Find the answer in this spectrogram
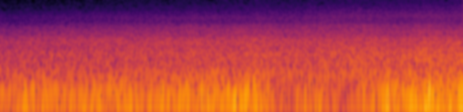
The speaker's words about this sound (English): When the wind is really quiet, you can actually hear the waves crash on the beach, and you hear like this white noise of breaking water on the ocean.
